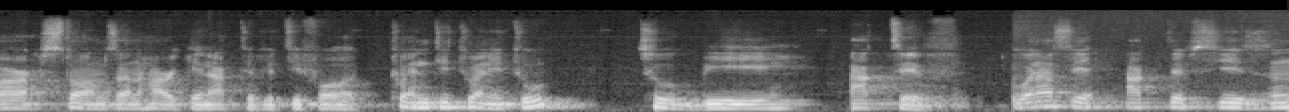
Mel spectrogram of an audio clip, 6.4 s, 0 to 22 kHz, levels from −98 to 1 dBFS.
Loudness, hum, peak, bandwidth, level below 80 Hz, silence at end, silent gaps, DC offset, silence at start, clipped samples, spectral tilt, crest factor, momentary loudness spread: -19 LUFS; none; -4 dBFS; 15 kHz; -46 dBFS; 0 s; none; under 0.1%; 0 s; under 0.1%; -6 dB/octave; 14 dB; 8 LU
